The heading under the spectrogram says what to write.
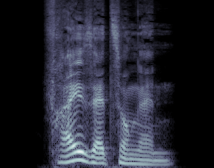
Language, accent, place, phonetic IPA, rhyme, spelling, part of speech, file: German, Germany, Berlin, [ˈfʁaɪ̯ˌzɛt͡sʊŋən], -aɪ̯zɛt͡sʊŋən, Freisetzungen, noun, De-Freisetzungen.ogg
- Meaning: plural of Freisetzung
